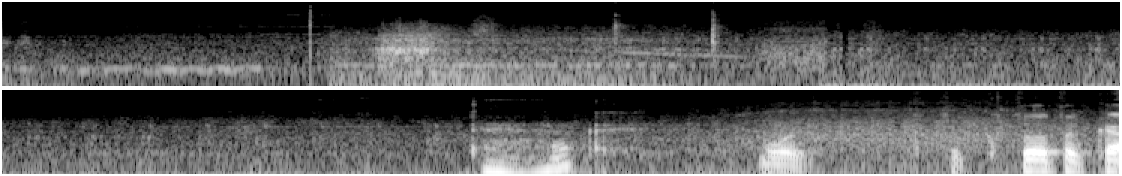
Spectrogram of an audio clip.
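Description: A truck engine starts and idles with a low, steady rumble.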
